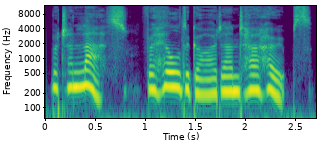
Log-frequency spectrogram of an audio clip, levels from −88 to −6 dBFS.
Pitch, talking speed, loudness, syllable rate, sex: 220 Hz, 155 wpm, -16 LUFS, 4.8 syllables/s, female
